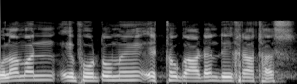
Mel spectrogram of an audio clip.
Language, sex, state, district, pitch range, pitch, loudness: Chhattisgarhi, male, Chhattisgarh, Bilaspur, 165-195 Hz, 175 Hz, -13 LUFS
